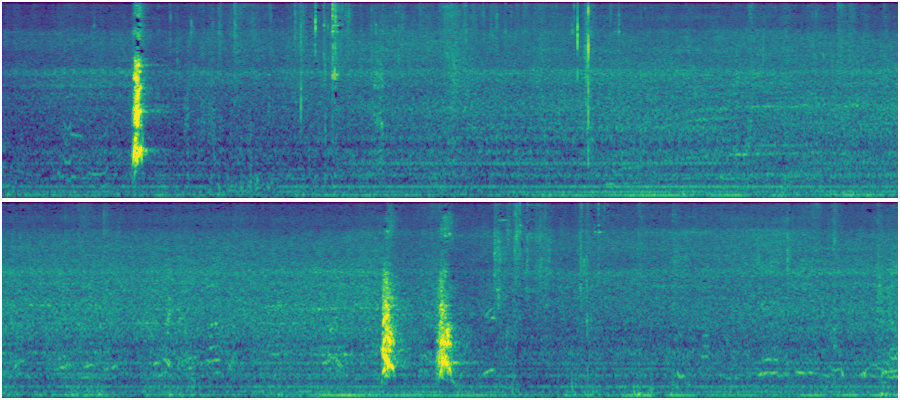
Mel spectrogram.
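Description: Steady low drone of diesel construction machinery running at the canal works, with three short dog barks: one about two seconds in and two close together later on.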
